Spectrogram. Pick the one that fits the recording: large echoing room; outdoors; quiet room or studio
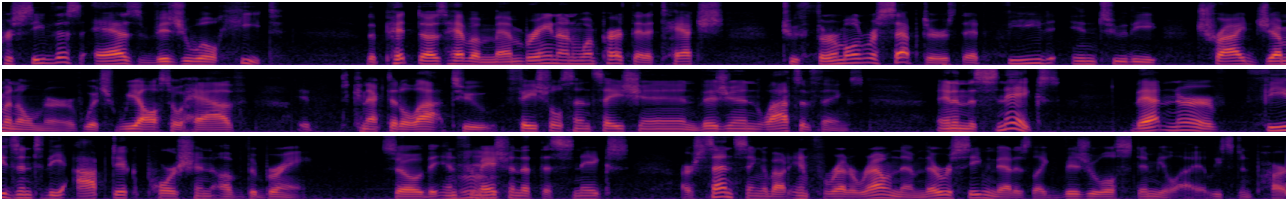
outdoors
